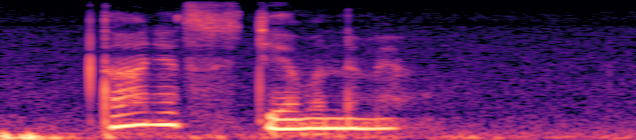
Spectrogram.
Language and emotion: Russian, sad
